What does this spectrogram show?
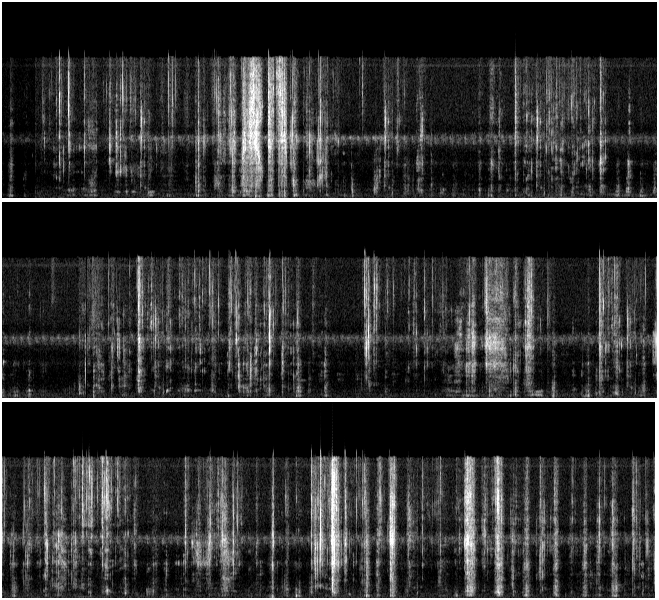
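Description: A person chewing and biting on spicy braised chicken feet, with irregular crunches and clicks of cartilage and skin, close to the microphone.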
